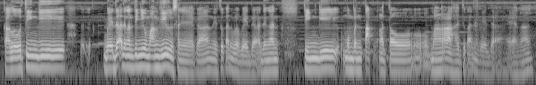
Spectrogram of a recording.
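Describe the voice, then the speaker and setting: A man from Palembang giving religious advice in a relaxed conversational way, often tagging his points with questions. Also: lowish voice, a little slow, soft background music. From Palembang, South Sumatra. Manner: relaxed and chatty, often adds "ya kan" tag questions. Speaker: Islamic religious teacher.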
